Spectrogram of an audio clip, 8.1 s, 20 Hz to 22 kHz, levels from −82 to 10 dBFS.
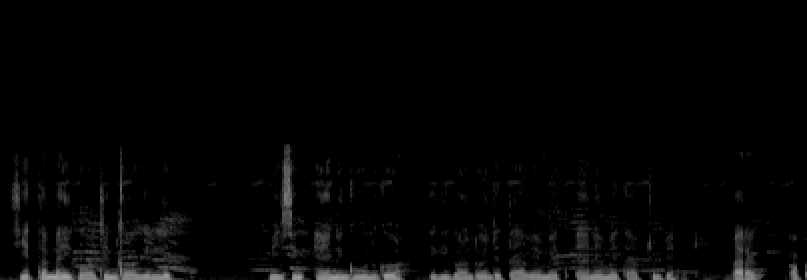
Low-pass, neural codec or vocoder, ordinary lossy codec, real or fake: none; none; none; real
